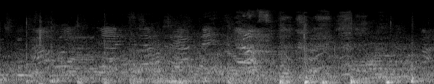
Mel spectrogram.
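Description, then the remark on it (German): Children play tag and run about inside an echoing church, with a steady murmur of voices, scattered footsteps and a few sharp knocks and thuds toward the end. “Ein paar Kinder spielen Fangen im Kirchenraum.”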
